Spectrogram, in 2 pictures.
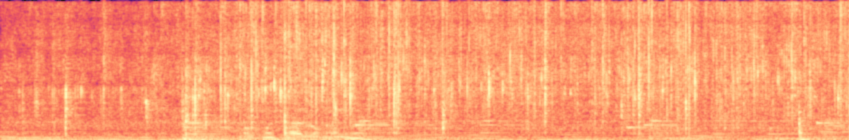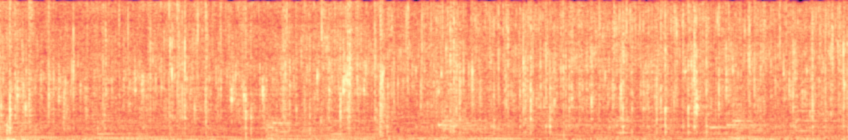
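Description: Garlic, onion and whole bitter gourds sizzling in hot olive oil in a pot, a dense crackle that grows louder about a second in.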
